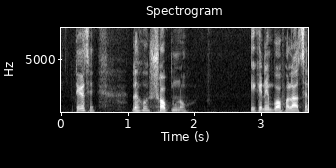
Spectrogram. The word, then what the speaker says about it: স্বপ্ন: দেখো স্বপ্ন এখানে বফলা আছে না?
